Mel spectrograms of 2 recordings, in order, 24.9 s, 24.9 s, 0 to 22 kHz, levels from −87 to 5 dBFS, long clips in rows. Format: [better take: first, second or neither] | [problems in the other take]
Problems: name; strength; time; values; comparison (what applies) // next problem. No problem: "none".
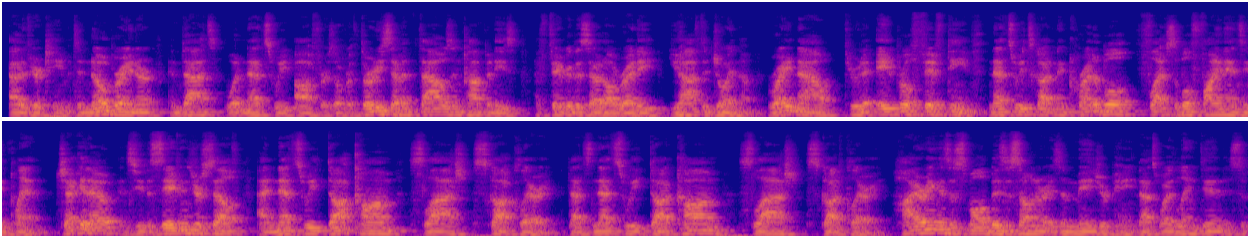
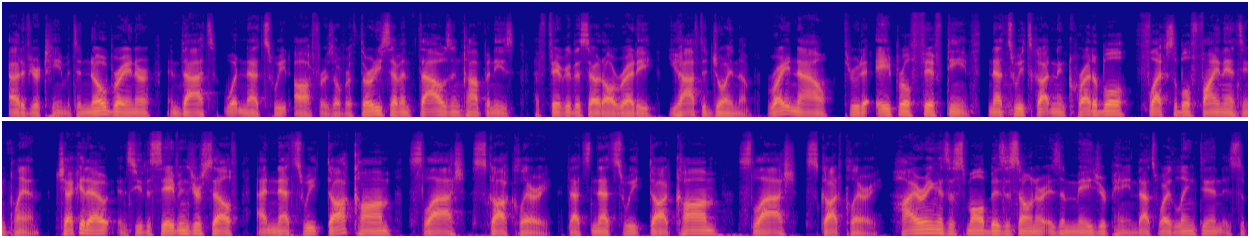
second | off-mic speech; far // room echo; very slight; dies away in 0.3 s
